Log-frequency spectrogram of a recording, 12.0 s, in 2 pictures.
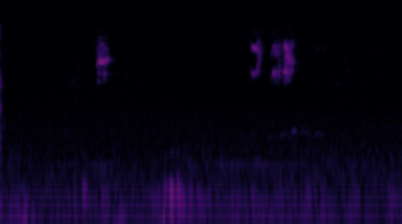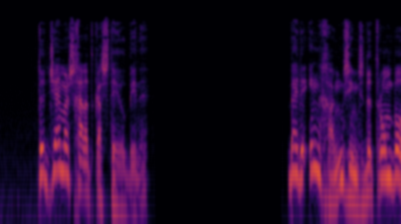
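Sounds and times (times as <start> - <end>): faint bird chirps: 0.0 - 6.5.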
